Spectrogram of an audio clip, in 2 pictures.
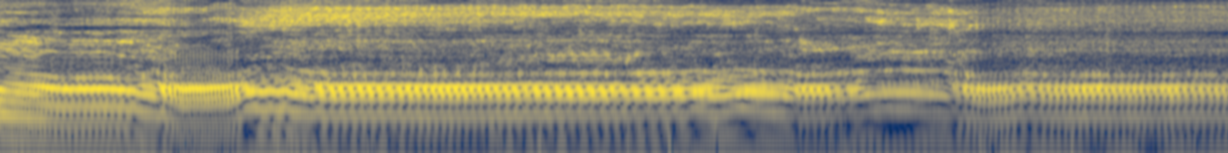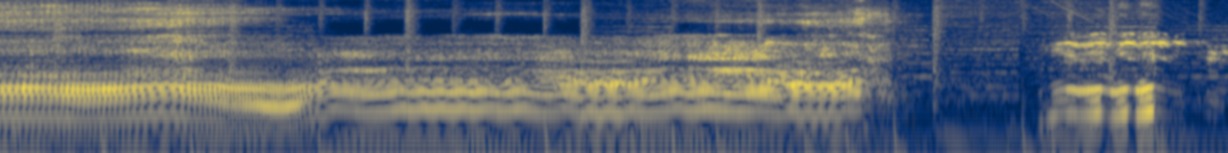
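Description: Chainsaw fitted with a standard full-chisel RDR chain cuts through a piece of wood, a loud steady engine roar that wavers with load for about fifteen seconds before dropping off to idle sputters at the end.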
